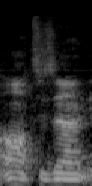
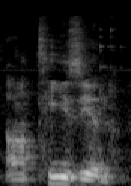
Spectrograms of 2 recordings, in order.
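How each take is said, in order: First: It is said like the word artisan. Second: It is said like the word artesian. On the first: The speaker calls it wrong. "It's not artisan" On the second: The speaker calls it right. "which is the correct pronunciation"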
